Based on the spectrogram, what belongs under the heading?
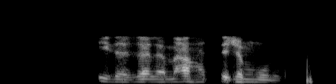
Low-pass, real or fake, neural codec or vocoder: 3.6 kHz; fake; codec, 44.1 kHz, 2.6 kbps, SNAC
